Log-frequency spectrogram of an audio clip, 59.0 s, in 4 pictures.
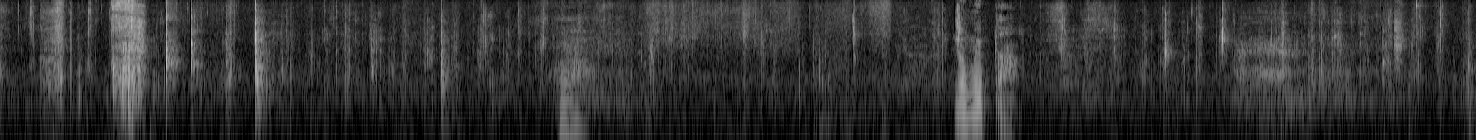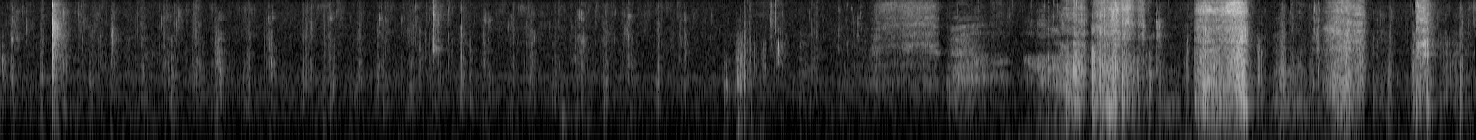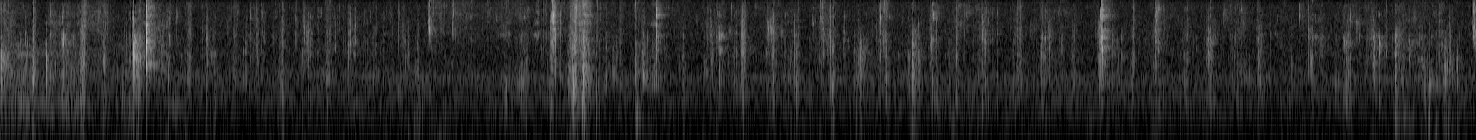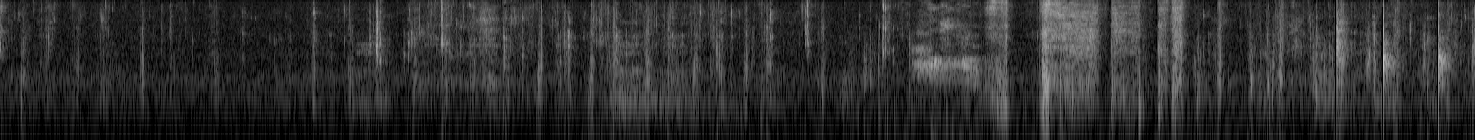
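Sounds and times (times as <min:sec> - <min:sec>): person chewing with mouth clicks: 0:10.1 - 0:59.0.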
